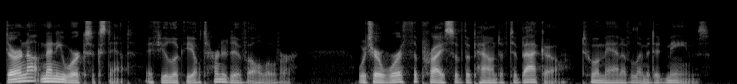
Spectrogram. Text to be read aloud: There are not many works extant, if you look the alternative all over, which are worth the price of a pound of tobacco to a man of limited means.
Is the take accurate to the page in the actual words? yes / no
no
